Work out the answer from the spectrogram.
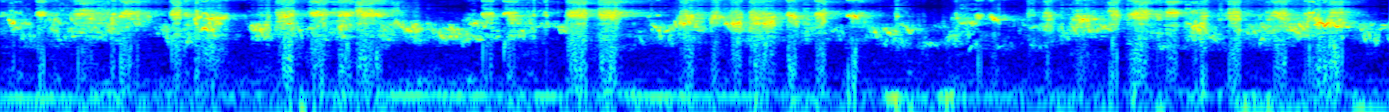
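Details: Several pet budgies singing together, a busy stream of high twittering warbles, bright squeaks and rapid clicks layered over one another without a break.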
